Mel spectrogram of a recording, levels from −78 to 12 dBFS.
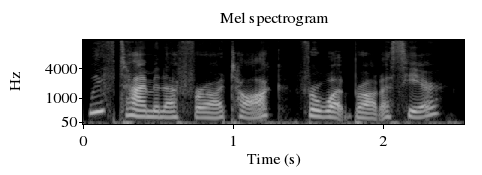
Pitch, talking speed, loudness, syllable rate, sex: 215 Hz, 260 wpm, -21 LUFS, 6.0 syllables/s, female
